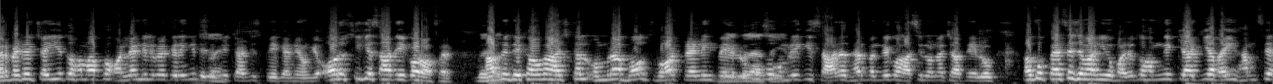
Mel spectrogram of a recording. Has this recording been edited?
no; 0 cuts

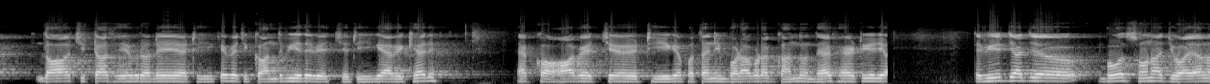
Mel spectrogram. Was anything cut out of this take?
yes; 1 cut; at 8.9 s

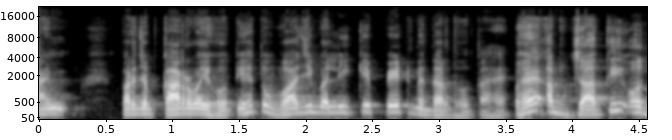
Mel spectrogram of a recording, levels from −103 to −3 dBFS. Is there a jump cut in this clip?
yes; 1 cut; at 3.6 s

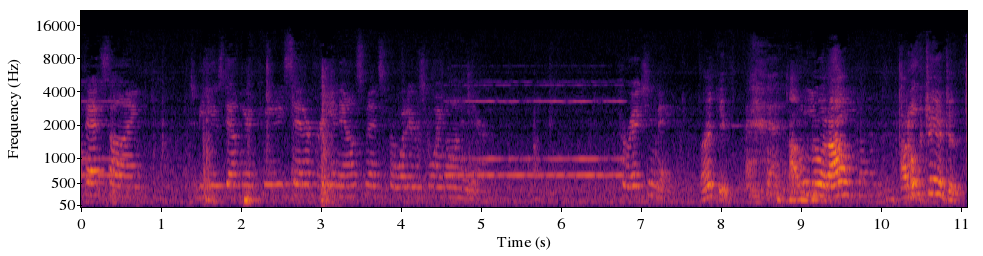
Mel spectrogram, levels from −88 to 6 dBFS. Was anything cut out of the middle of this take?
yes; 1 cut; at 3.5 s

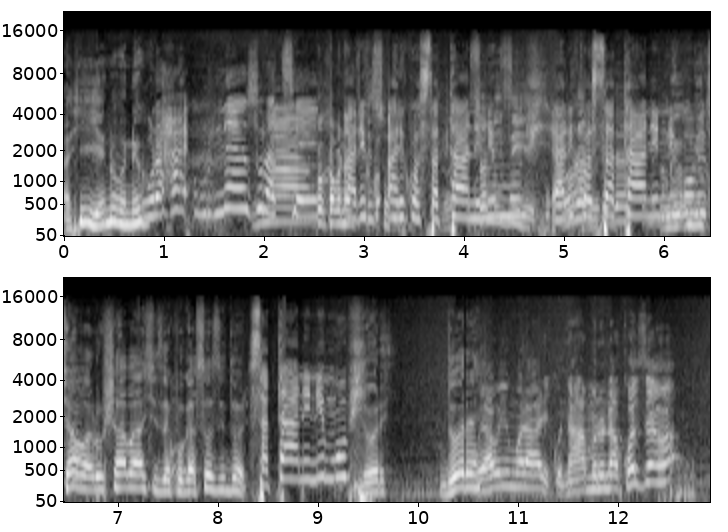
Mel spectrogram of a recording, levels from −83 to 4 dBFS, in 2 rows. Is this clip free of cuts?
no; 1 cut; at 2.5 s

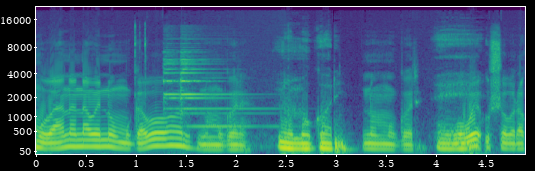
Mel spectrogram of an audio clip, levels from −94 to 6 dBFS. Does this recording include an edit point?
no; 0 cuts

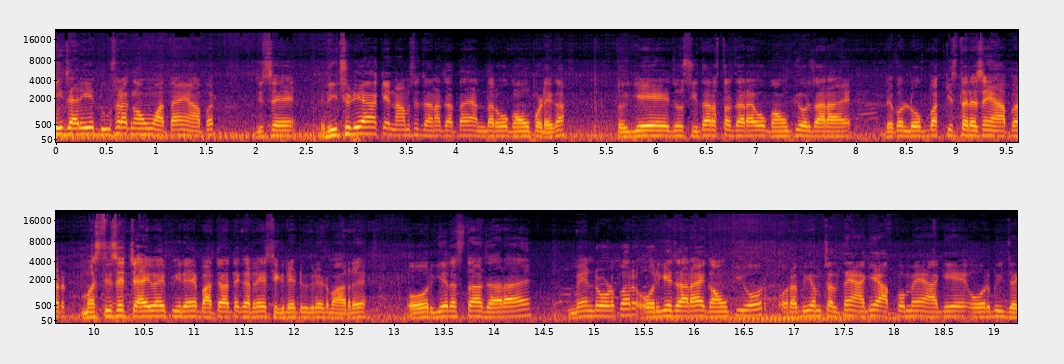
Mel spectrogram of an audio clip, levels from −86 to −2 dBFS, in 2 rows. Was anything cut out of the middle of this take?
no; 0 cuts

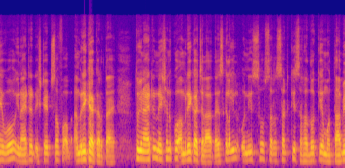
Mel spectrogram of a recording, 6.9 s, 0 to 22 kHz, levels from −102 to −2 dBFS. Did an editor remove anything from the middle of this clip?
yes; 1 cut; at 4.6 s

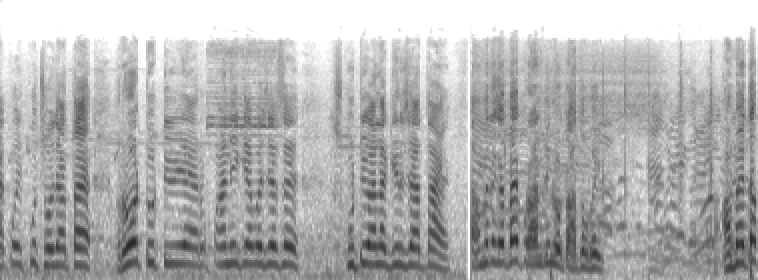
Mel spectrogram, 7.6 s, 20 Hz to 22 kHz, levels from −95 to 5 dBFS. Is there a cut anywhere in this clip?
yes; 1 cut; at 4.8 s

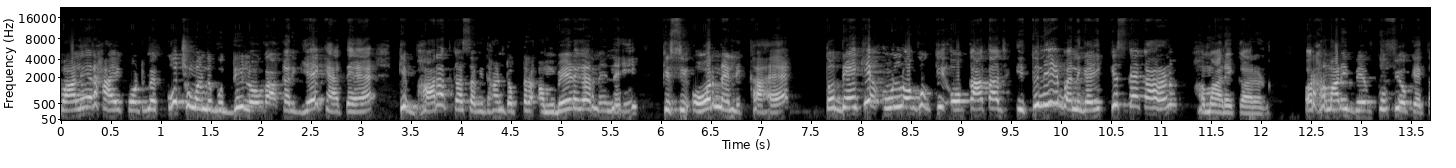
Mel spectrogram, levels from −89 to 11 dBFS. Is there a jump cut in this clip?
no; 0 cuts

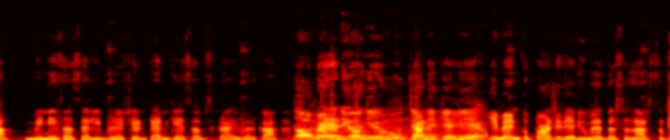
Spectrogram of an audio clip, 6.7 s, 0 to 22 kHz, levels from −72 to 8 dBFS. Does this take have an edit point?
yes; 2 cuts; at 2.9 s, 4.8 s

